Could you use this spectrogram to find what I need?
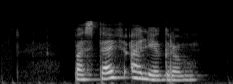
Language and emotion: Russian, neutral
